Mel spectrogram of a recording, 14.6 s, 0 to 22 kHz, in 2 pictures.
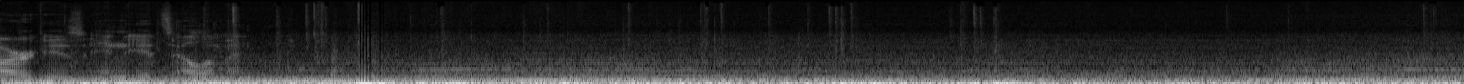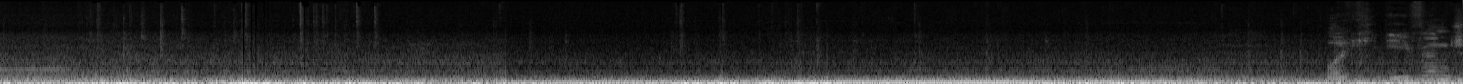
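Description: A BMW M Coupe with the 3.2 liter S52 straight-six pulls along an open road, its engine note droning and sweeping up and down through the gears from inside the cabin, steady and fairly loud, with a person talking over it.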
